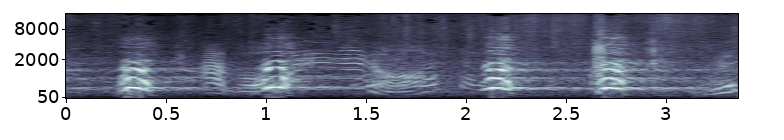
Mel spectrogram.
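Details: Eleven-year-old dog Leo, eager for the ball carried by fellow dog Rush, lets out five or six clipped, squeaky yelps with a drawn-out wavering whine in the middle.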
